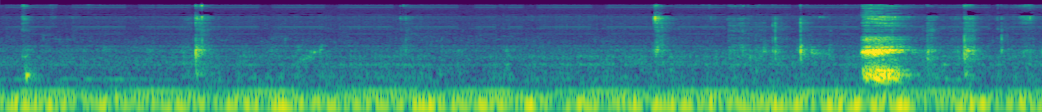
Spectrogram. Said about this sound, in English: I've been dealing with allergies, so I've been trying to stay hydrated with water, and that's coffee I'm drinking right there. It helps with your sinus drainage and all that.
